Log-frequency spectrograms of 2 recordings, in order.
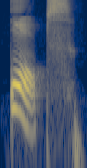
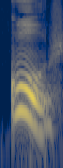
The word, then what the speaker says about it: corps: In our day-to-day life, most of us speak this word as corps, CORPS, which is not right. इसका सही pronunciation है core, CORE, core.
